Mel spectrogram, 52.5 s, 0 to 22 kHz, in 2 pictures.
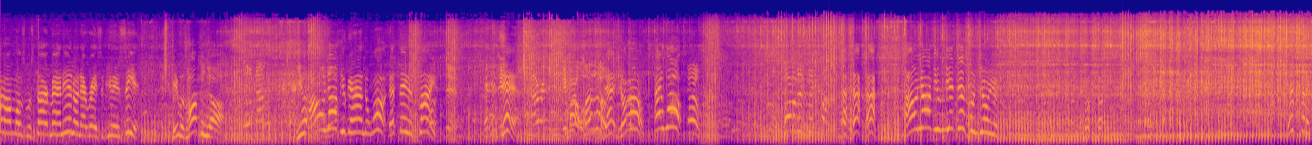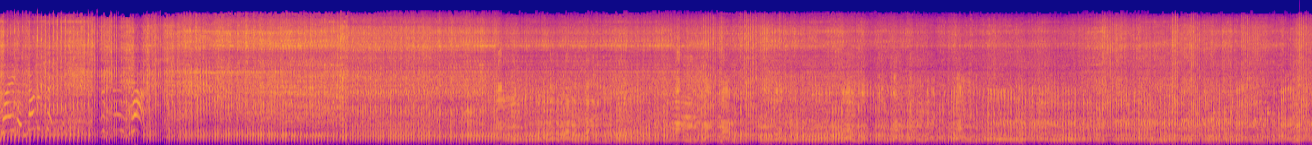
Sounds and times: Motorcycle: 0:00.0 - 0:52.4
Outside, urban or manmade: 0:00.0 - 0:52.4.

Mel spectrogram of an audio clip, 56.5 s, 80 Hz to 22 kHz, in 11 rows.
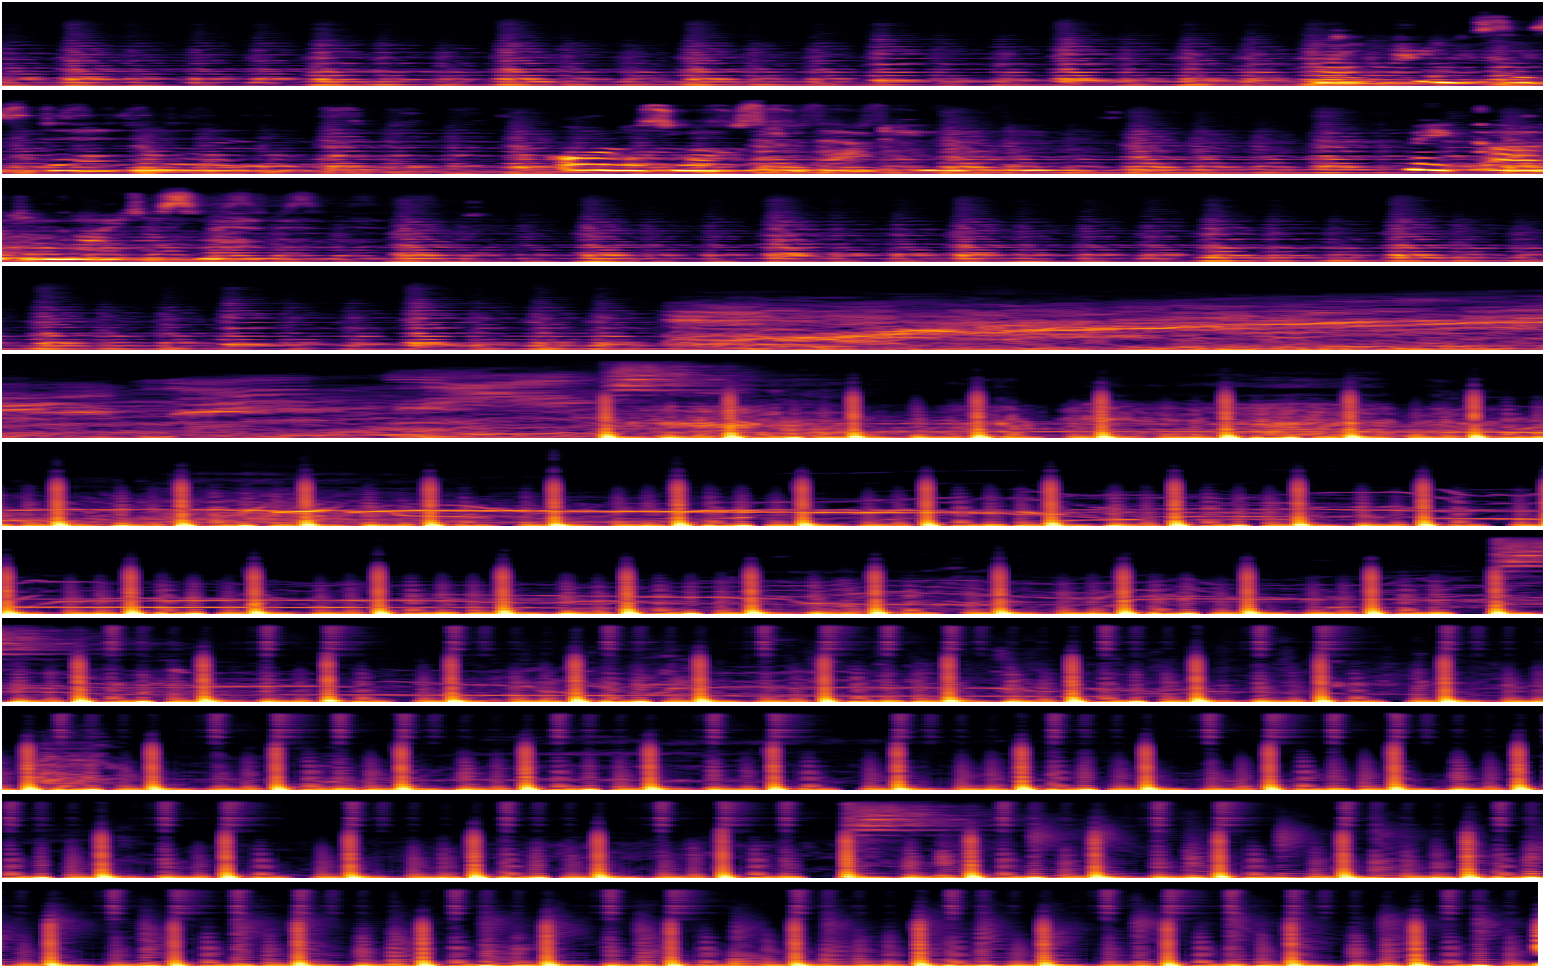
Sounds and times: Music: 0:00.0 - 0:20.8, 0:22.1 - 0:56.4.

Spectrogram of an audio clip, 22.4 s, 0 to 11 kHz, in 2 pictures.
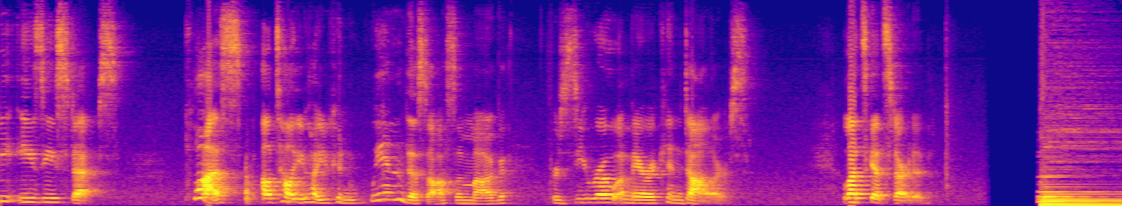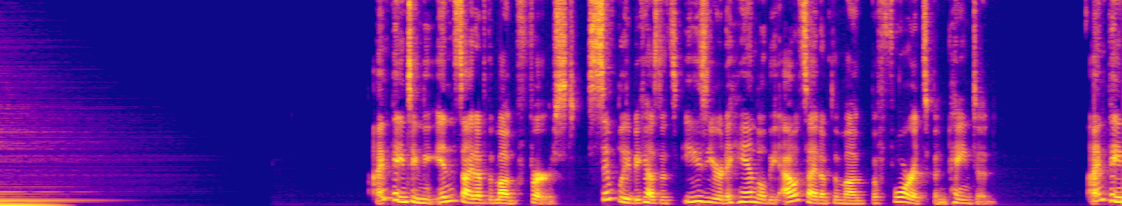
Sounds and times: Speech: 0:00.0 - 0:01.3, 0:01.9 - 0:07.6, 0:08.4 - 0:09.4, 0:14.9 - 0:21.2, 0:22.1 - 0:22.4
Music: 0:10.4 - 0:12.9.

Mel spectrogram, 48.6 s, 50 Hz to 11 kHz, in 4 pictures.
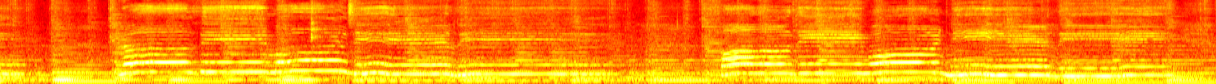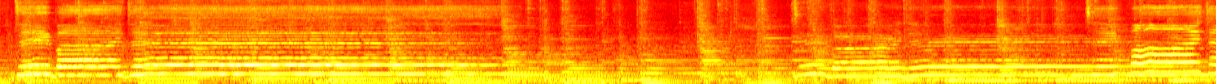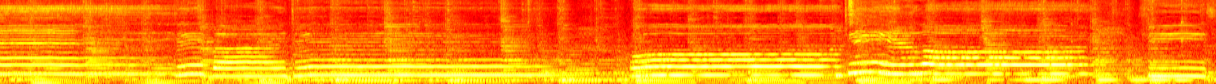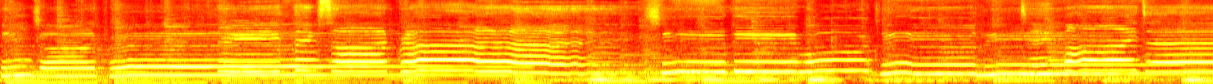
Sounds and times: Female singing: 0:00.0 - 0:06.4, 0:07.0 - 0:17.5, 0:20.1 - 0:30.0, 0:30.6 - 0:48.6
Music: 0:00.0 - 0:48.6.

